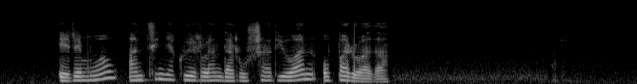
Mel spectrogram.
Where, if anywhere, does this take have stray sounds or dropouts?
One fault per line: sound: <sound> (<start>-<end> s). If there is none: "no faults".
no faults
